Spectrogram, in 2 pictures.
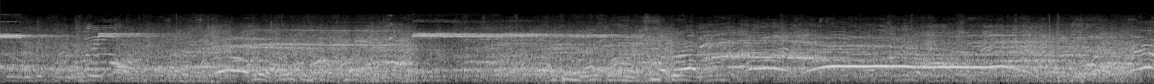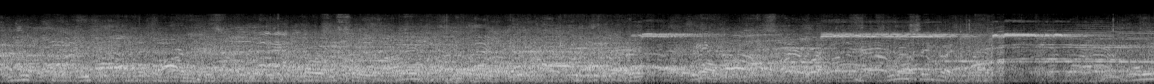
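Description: A large crowd cheers and shouts, echoing in a big hall.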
